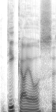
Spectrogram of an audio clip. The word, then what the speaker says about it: dikaios: What I see in this text, looking at the Greek right now, is that being righteous, dikaios is how you say righteous.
